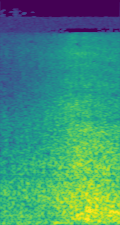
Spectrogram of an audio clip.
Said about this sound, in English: You walk a little further along the beach, listening to the waves crashing on the shore and the seabirds making noises as you walk.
